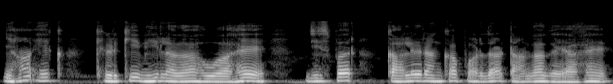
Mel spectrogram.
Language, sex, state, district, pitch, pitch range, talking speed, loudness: Hindi, male, Jharkhand, Ranchi, 140 Hz, 135-155 Hz, 165 wpm, -16 LUFS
